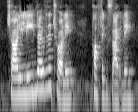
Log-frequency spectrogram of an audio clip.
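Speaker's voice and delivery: ordinary delivery, nothing marked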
